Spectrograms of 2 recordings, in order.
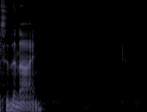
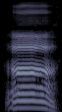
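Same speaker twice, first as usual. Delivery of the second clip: loud, raised "ugh"; exasperated, drawn-out groan; frustrated groan; 7 semitones higher, 9 dB louder than usual. Real, not acted. Frustrated by the card game.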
